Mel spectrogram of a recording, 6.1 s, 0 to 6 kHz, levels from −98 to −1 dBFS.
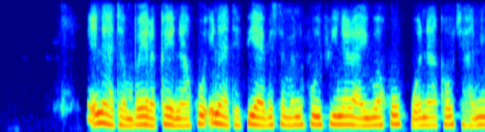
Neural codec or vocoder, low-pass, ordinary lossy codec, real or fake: none; 5.4 kHz; Opus, 16 kbps; real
